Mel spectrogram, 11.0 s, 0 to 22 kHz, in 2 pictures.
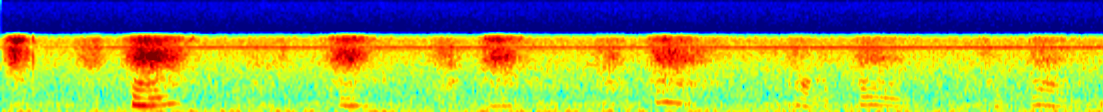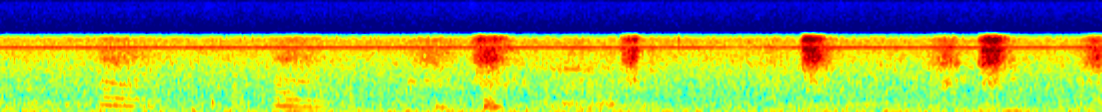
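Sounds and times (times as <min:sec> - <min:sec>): baby snoring: 0:00.6 - 0:01.0, 0:01.6 - 0:05.4, 0:06.0 - 0:06.3, 0:06.9 - 0:08.1.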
